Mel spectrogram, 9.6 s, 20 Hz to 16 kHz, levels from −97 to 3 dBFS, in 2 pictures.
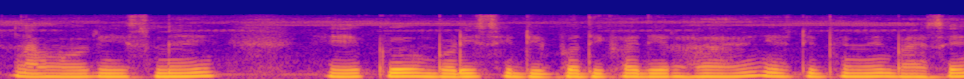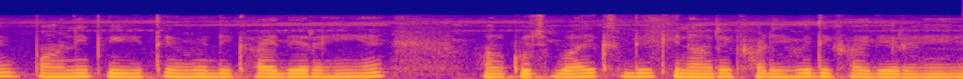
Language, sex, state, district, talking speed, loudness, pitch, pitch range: Hindi, male, Bihar, Sitamarhi, 200 wpm, -16 LUFS, 150 Hz, 150-155 Hz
